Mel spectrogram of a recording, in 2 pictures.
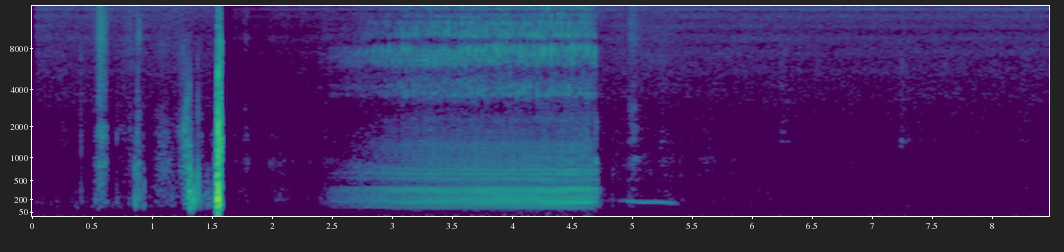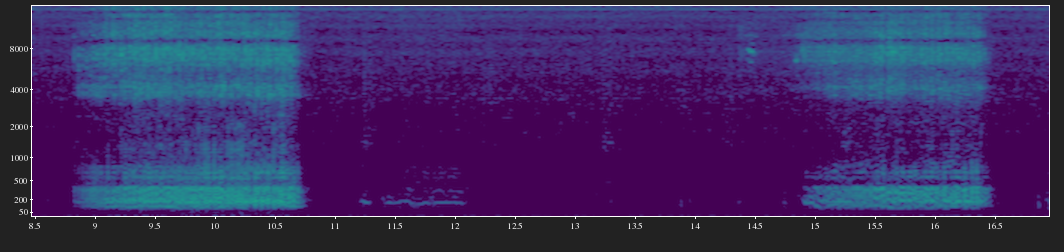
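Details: English Bulldog snoring, long raspy drawn-out breaths lasting about two seconds each, repeated roughly every six seconds with silence between, a few sharp clicks at the start.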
